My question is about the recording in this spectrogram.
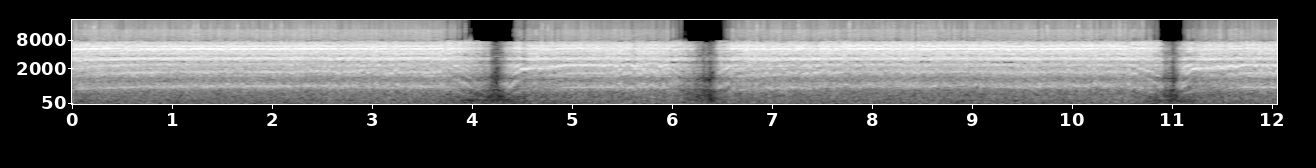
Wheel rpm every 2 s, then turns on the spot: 190, 190, 140, 160, 230, 160.
none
